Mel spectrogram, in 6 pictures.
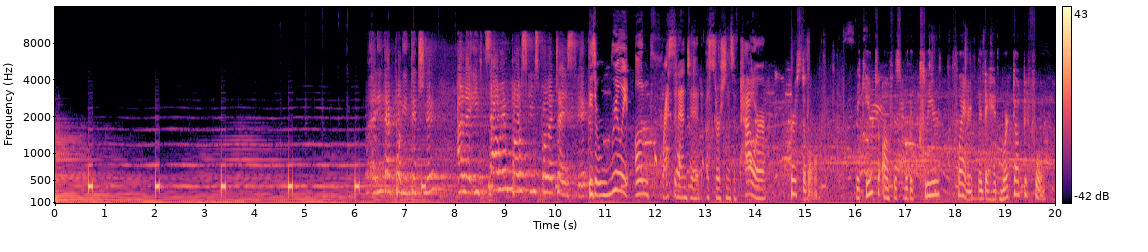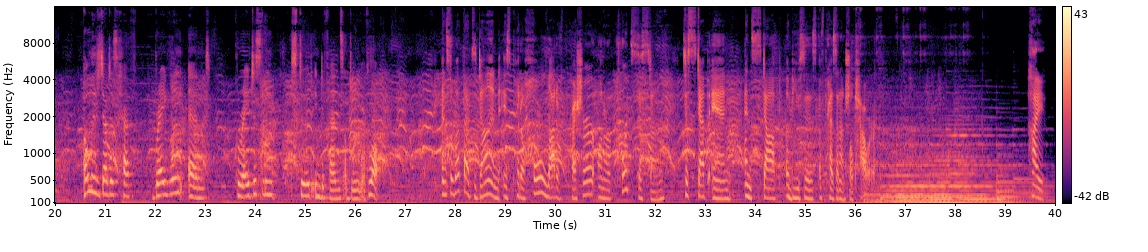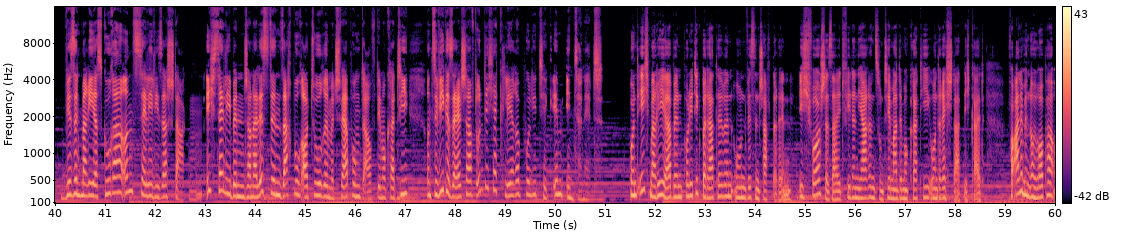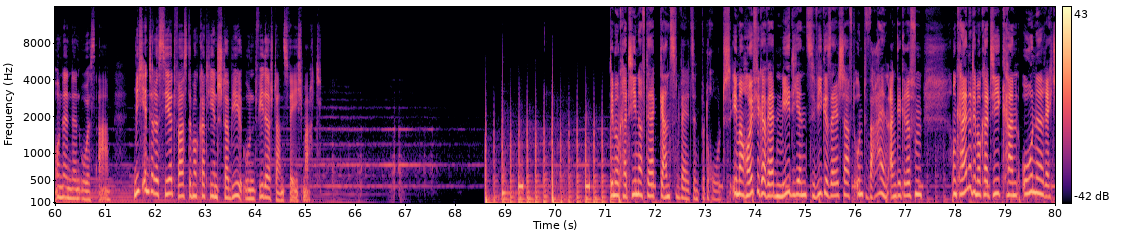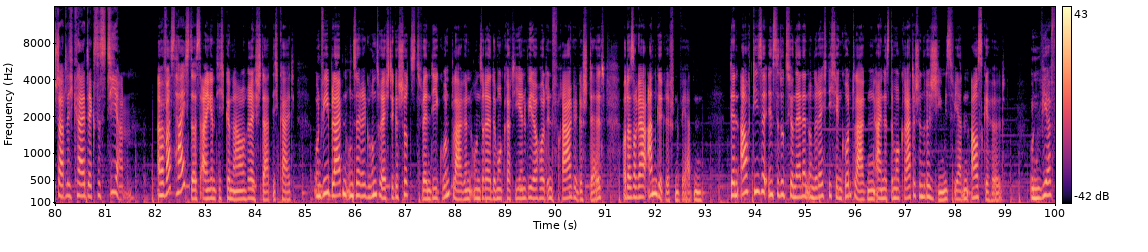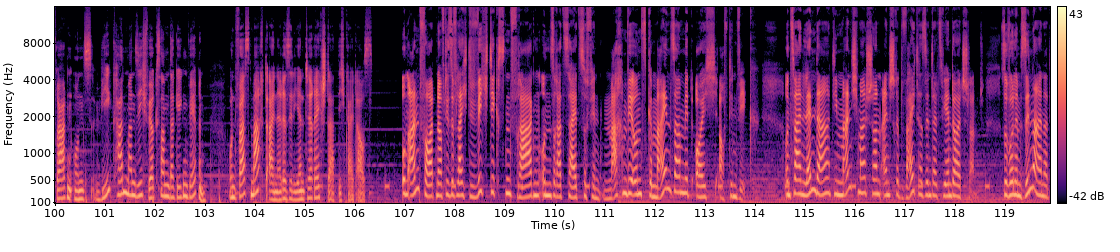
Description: Am Beispiel Polens sowie mit Blick auf Entwicklungen in Israel und den USA sprechen wir mit internationalen Expert:innen darüber, welche gravierenden Folgen der Umbau der Justiz hat und mit welchen Strategien Gerichte, Zivilgesellschaft und internationale Netzwerke von Jurist:innen ihre Unabhängigkeit verteidigen Auch zu hören auf Externer Link: Spotify , Externer Link: Apple und Externer Link: Deezer .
